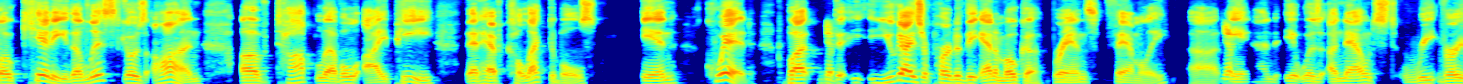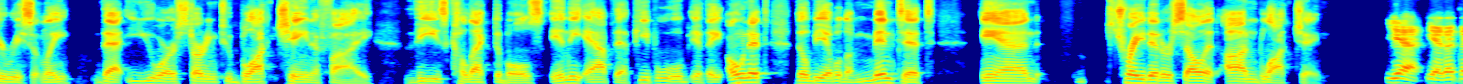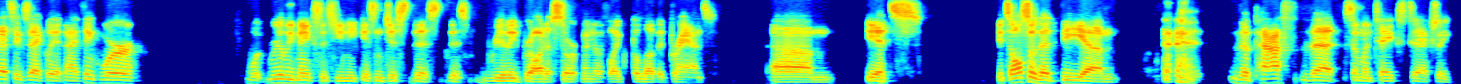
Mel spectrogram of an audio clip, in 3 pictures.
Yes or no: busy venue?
no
